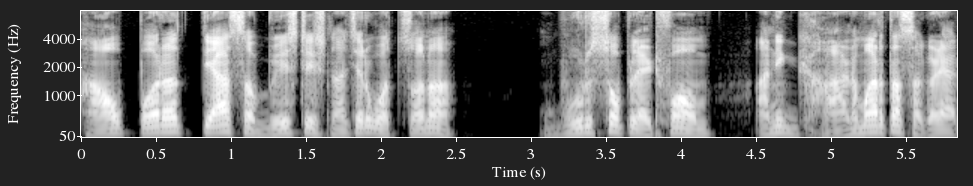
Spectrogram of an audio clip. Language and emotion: Goan Konkani, disgusted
